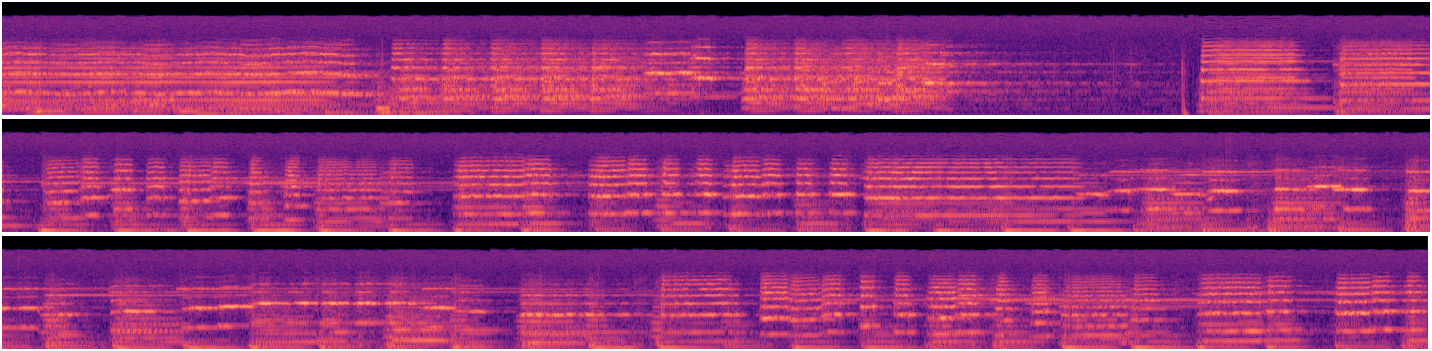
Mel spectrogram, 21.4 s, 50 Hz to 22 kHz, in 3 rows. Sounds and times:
Music: 0.0s - 21.4s.

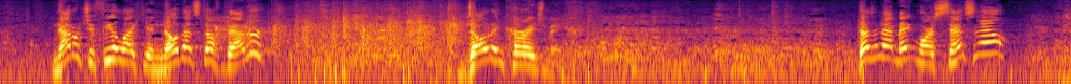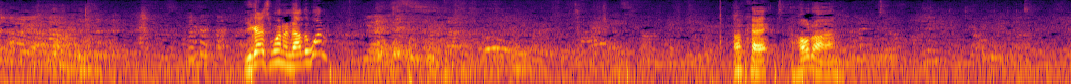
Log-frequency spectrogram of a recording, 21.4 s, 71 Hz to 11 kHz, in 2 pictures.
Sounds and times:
Speech: 0.5s - 2.7s, 4.6s - 5.7s, 8.6s - 10.1s.

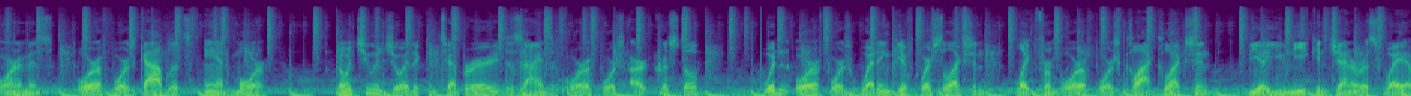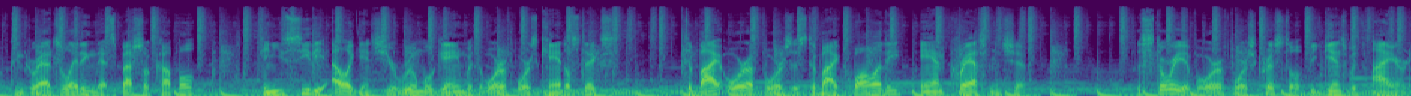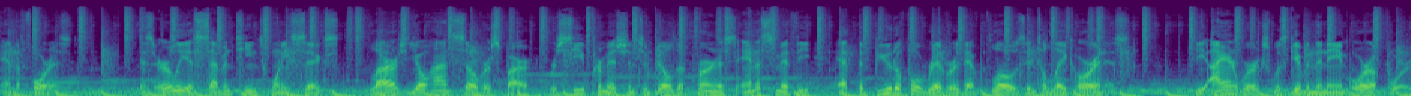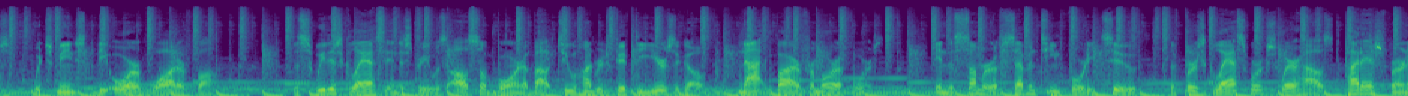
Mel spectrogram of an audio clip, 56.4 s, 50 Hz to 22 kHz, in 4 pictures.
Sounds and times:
Speech: 0.0s - 2.7s, 3.4s - 7.0s, 7.6s - 16.1s, 16.7s - 20.3s, 21.0s - 24.4s, 25.5s - 29.0s, 29.6s - 39.6s, 40.2s - 44.5s, 45.2s - 56.4s
Music: 0.0s - 56.4s.

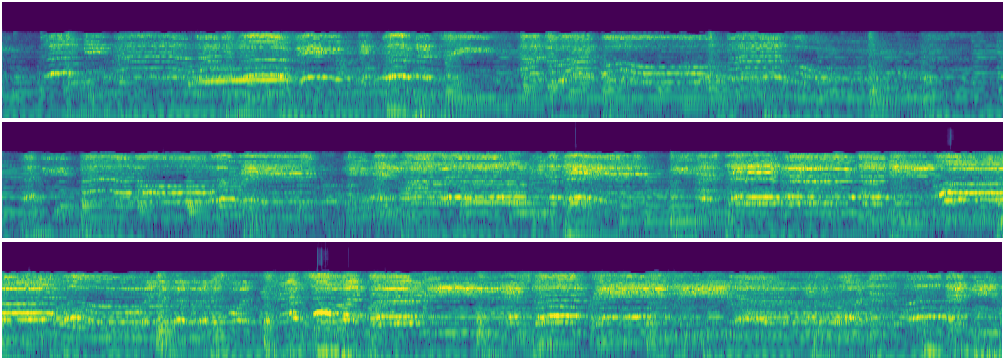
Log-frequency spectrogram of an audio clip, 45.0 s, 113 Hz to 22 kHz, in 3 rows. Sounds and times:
Singing: 0.0s - 13.2s, 15.3s - 45.0s
Inside, public space: 0.0s - 45.0s
Music: 0.0s - 45.0s.

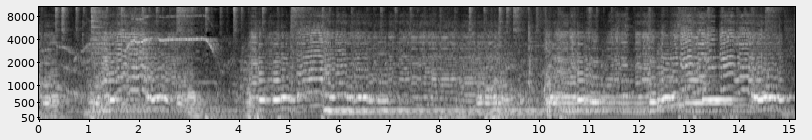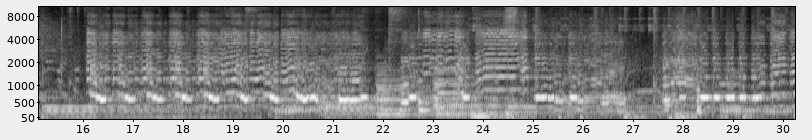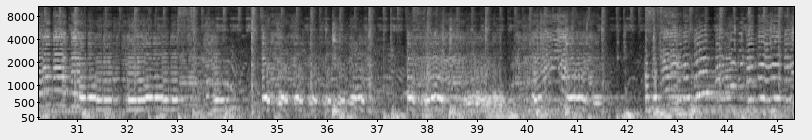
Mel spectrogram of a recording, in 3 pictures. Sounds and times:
Music: 0.0s - 45.3s
Speech: 15.2s - 16.3s.

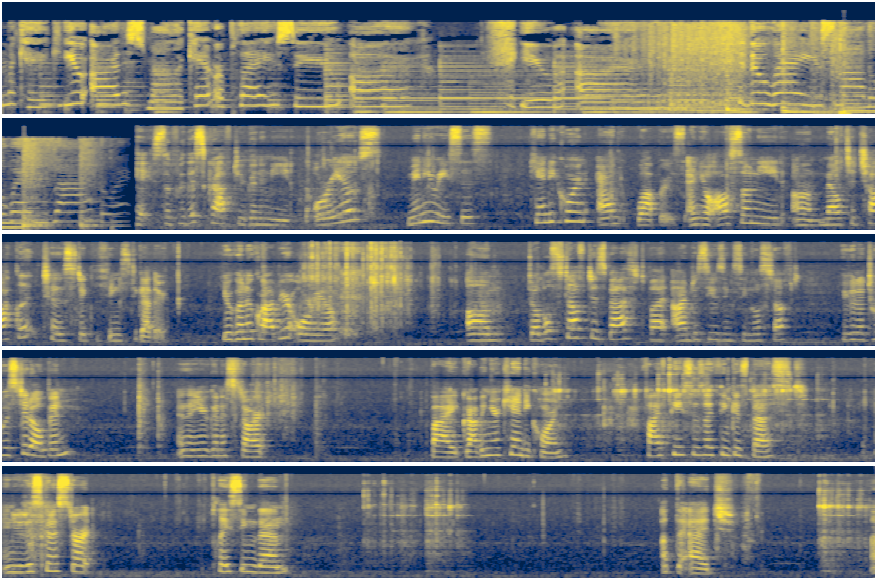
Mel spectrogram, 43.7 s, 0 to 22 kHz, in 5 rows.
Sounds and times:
Speech: 10.1s - 20.9s, 22.1s - 27.0s, 28.0s - 28.9s, 30.5s - 31.9s, 32.6s - 34.2s, 34.9s - 35.9s, 37.0s - 37.8s, 41.5s - 42.4s.

